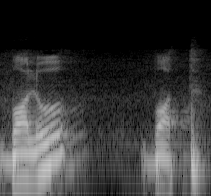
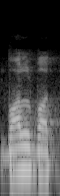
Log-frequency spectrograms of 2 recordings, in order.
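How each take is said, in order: First: The first part has a final o vowel. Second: The first part ends without a vowel. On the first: The speaker calls it right. "উচ্চারণ হবে বলো বত" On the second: The speaker calls it wrong. "উচ্চারণটি বলবৎ নয়"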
